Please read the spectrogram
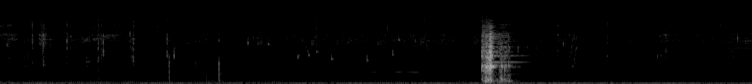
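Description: Hand swishing and lifting pieces of ash gourd in a steel bowl of lime water, rinsing off the lime soak: small splashes and drips, then one louder splash about five seconds in.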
